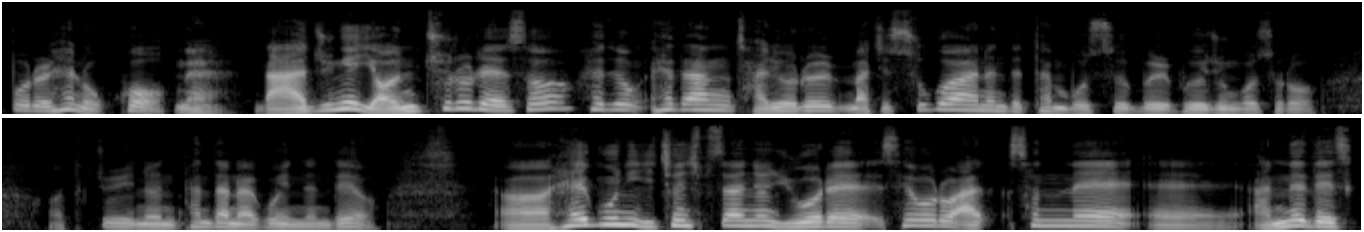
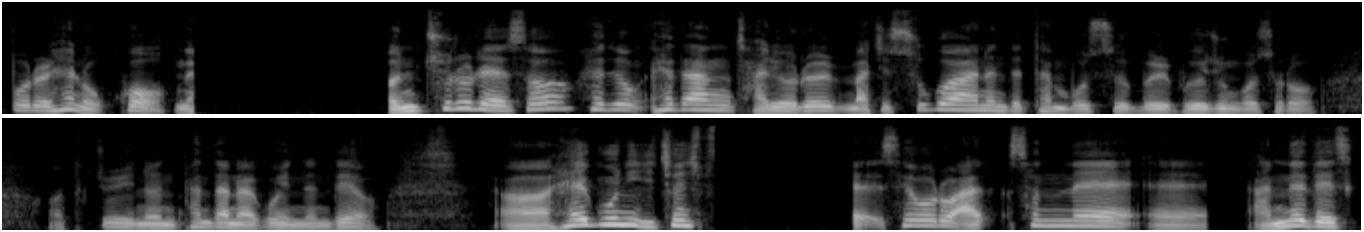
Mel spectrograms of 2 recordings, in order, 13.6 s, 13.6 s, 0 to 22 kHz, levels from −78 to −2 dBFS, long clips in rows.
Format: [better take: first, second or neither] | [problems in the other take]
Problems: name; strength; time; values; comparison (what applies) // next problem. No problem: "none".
first | audio cutting out; at 1 s for 1 s, at 10 s for 0.5 s and at 13 s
